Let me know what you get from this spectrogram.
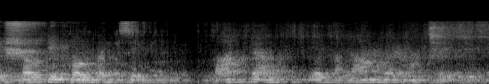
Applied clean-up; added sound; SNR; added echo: neural separator model SepFormer DNS4.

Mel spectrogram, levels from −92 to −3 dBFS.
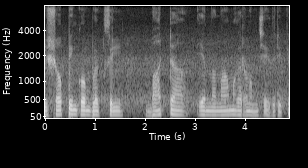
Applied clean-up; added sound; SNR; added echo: none; none; none; none.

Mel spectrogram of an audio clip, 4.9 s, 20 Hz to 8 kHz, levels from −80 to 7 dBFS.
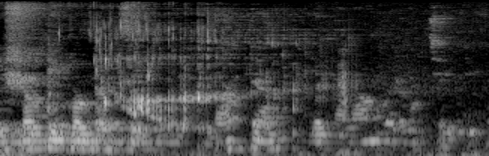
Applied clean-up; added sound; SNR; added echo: classical method WPE with log-MMSE.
